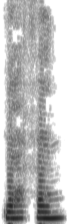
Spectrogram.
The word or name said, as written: gua1feng1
